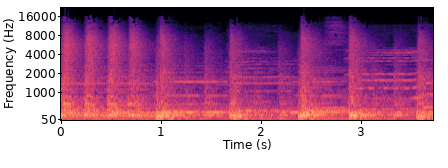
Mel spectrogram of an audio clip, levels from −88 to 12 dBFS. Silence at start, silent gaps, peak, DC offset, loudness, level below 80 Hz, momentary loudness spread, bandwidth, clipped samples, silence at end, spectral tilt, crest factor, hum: 0 s; none; 0 dBFS; under 0.1%; -13 LUFS; -24 dBFS; 6 LU; 14.5 kHz; under 0.1%; 0 s; -5.5 dB/octave; 12 dB; none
